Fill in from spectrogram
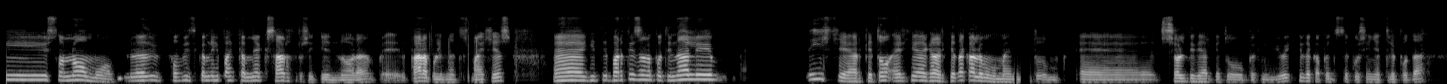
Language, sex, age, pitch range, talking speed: Greek, male, 20-39, 125-170 Hz, 165 wpm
